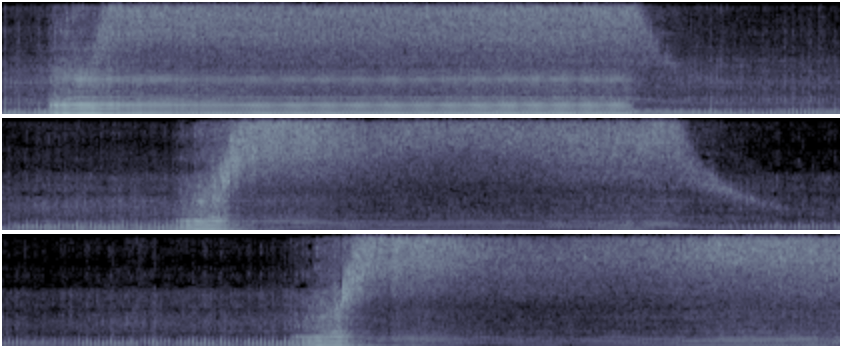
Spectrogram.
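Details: Homelite string trimmer two-stroke that wouldn't start; after stalling when warm from lean low-speed fuel, L screw turned out about a quarter turn, H screw adjusted, idle lowered; buzzy drone revs up sharply and drops to idle several times, picking up cleanly.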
